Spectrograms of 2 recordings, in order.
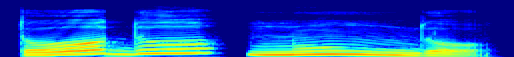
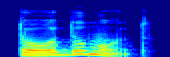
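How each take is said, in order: First: It is said slowly, broken into parts. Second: It is said at natural fast speed.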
